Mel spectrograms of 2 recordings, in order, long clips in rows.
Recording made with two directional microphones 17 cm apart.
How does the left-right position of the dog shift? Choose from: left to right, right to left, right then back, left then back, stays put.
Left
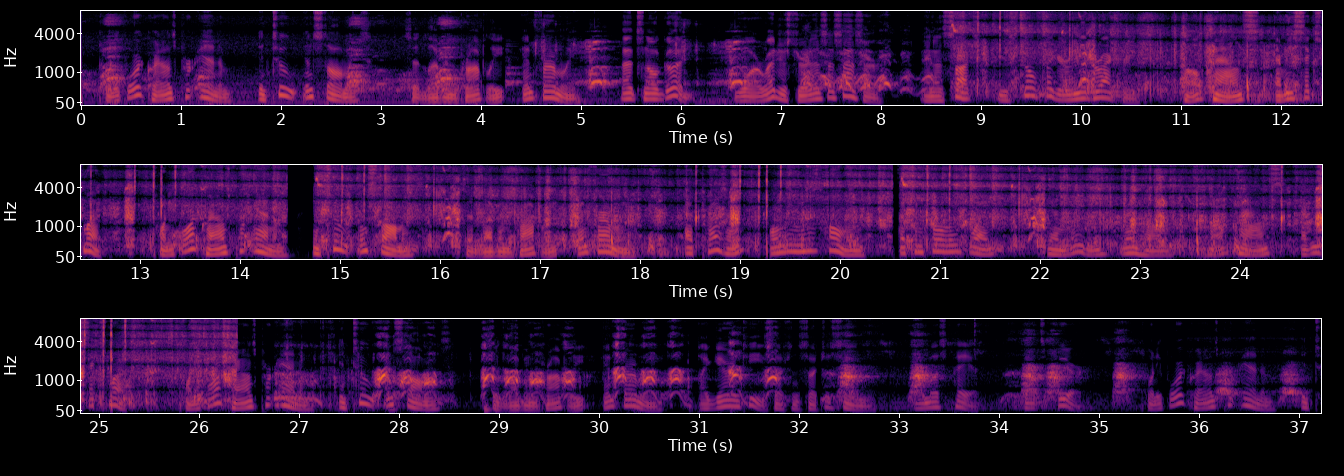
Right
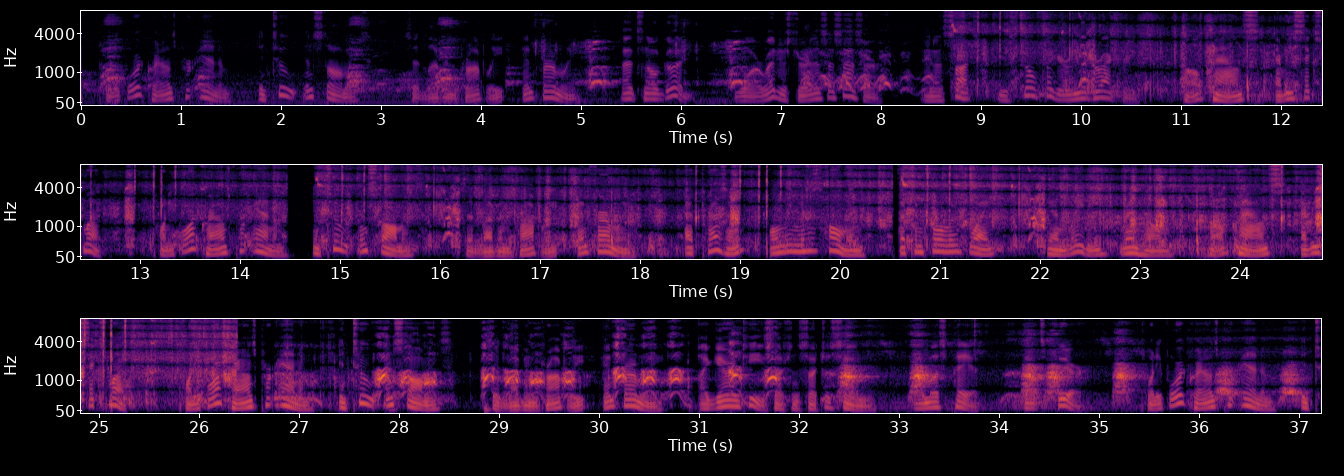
left to right.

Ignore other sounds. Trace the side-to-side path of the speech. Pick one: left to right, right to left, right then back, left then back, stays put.
left to right.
